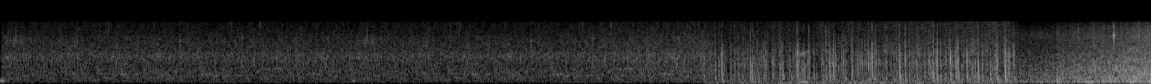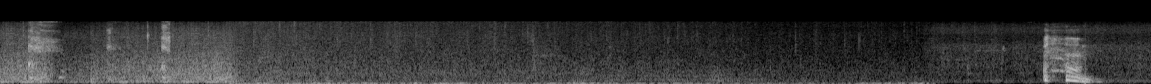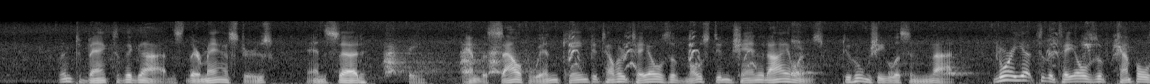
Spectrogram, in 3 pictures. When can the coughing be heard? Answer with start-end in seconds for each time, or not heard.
11.8-13.2, 21.9-22.6.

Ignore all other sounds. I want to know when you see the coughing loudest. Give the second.
22 s.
